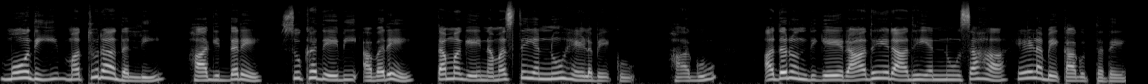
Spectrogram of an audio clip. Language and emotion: Kannada, neutral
